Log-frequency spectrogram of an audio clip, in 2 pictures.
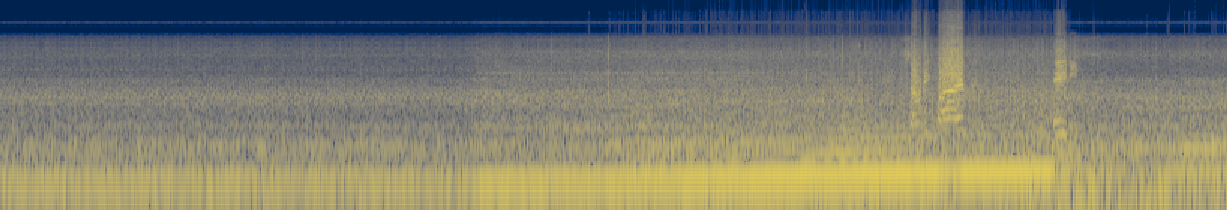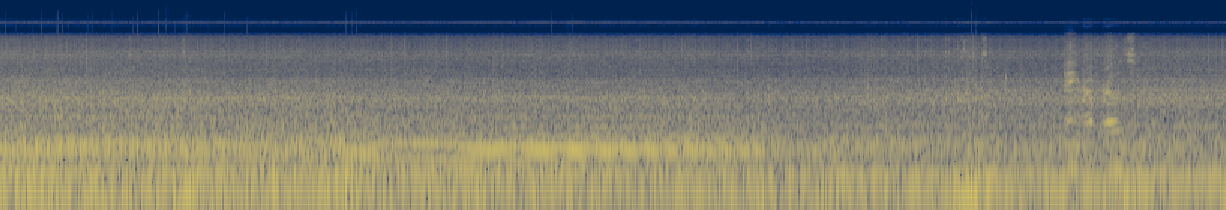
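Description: Dodge Ram's Cummins turbo-diesel engine, heard from inside the cab, pulling under hard throttle. It gets louder about six seconds in and climbs in pitch for about eight seconds, then drops back suddenly near the middle and settles to a steady cruise. A few sharp noises come just before the let-off.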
